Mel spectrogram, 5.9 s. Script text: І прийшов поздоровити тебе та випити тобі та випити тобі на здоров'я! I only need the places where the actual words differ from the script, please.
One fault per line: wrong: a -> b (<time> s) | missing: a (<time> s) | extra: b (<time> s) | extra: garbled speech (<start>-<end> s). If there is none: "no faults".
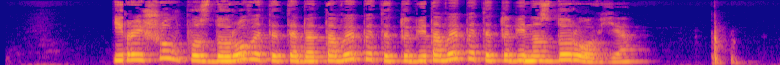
no faults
